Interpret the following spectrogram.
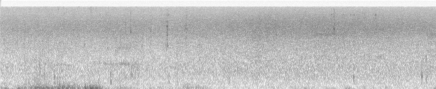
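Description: Wind buffeting the microphone, low rumbling gusts in the first second, then easing to a light, steady rush of wind noise.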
